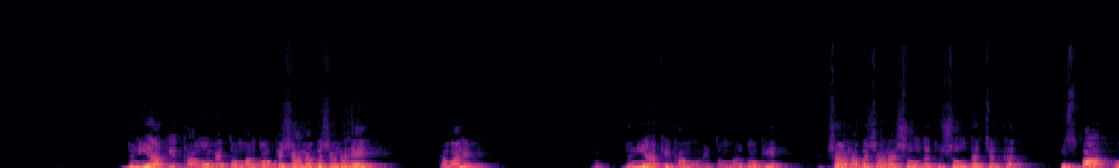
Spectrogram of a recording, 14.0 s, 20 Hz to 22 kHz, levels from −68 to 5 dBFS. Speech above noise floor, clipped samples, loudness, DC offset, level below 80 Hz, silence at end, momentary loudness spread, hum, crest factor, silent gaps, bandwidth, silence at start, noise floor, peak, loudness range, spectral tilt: 61 dB; under 0.1%; -21 LUFS; under 0.1%; -66 dBFS; 0 s; 14 LU; none; 20 dB; none; 14.5 kHz; 1.55 s; -81 dBFS; -4 dBFS; 5 LU; -7.5 dB/octave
